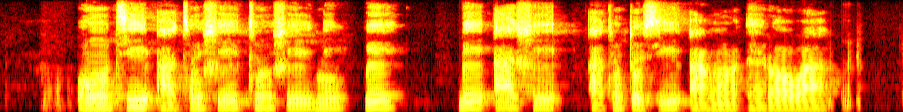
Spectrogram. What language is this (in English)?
Yoruba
